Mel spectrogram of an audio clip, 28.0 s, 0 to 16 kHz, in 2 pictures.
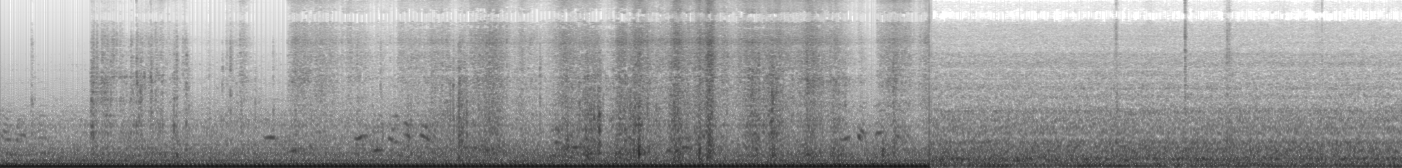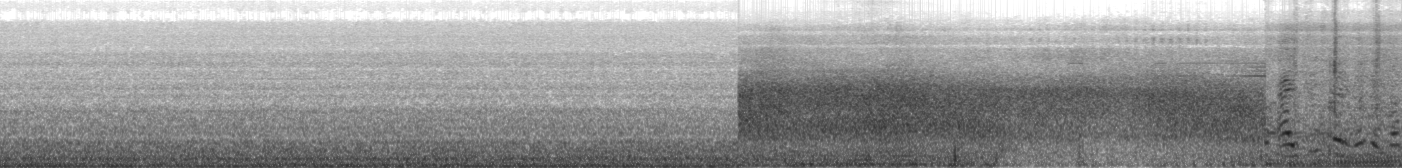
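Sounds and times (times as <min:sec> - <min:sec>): car engine rumble: 0:00.0 - 0:28.0
road noise inside car: 0:00.0 - 0:28.0
loud even hiss: 0:21.4 - 0:26.6.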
